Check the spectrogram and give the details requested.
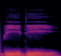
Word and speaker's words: Bd: Yeah, most people just call it build, pronounced BD, or sometimes Kittridge.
